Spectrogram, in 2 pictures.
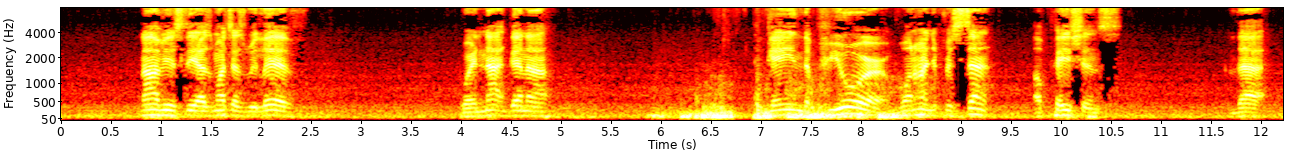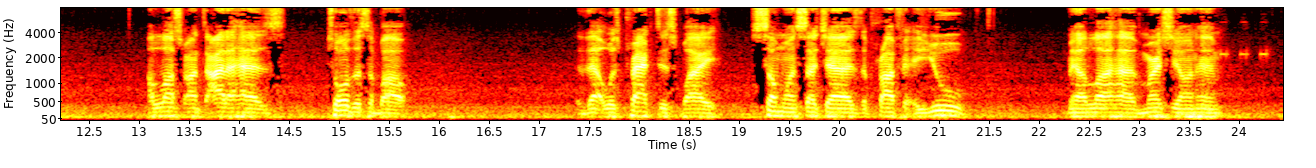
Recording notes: This was a live streaming that was made while driving.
